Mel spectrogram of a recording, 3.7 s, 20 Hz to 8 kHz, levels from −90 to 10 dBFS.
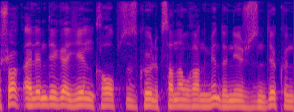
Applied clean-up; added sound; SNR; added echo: none; none; none; none.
